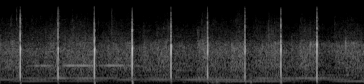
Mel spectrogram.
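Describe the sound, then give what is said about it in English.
Steady, evenly spaced applause at a worship service: about nine sharp claps in under four seconds, each crisp and moderately loud, over a low, constant electrical hum, with no voices. “Man, let's round of applause.”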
